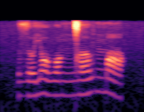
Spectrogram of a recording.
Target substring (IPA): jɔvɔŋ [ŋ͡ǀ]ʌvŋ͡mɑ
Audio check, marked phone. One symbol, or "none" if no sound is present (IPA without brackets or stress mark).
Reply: ŋ͡ǀ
